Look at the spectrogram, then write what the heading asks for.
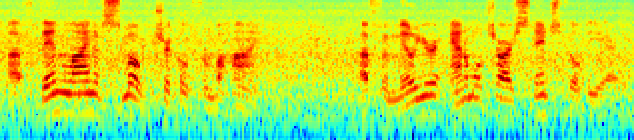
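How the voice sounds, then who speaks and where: At a moderate pace, a man talks while noticeable background noise continues behind him. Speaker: radio host. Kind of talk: horror story reading.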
